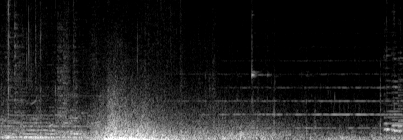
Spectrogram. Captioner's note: thunder crashes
